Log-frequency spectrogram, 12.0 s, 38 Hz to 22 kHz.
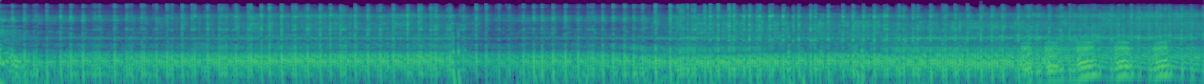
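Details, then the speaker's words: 2010 Echo SRM 225 two-stroke string trimmer, first start of 2019 on choke with little fuel, cold; fast buzzy idle with a slight sag midway, running a bit rough and boggy before it clears. "Let it idle for a little bit because it's a little boggy."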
